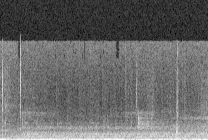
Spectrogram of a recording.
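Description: Steady low rumble of a car's engine and road noise heard inside the moving cabin, with a faint hum and a couple of faint clicks.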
